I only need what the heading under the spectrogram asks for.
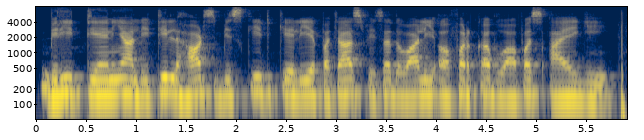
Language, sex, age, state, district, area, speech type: Urdu, male, 18-30, Bihar, Darbhanga, rural, read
